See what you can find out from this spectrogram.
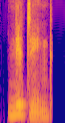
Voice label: "knitting", Indian

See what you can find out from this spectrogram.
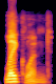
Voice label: "Lakeland", American

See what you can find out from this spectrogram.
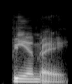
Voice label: "BMA", American

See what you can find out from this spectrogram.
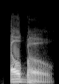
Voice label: "elbow", American

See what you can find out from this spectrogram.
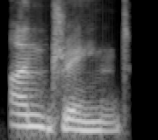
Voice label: "untrained", Indian

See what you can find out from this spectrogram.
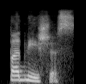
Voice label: "Pugnacious", Indian; Dictionary

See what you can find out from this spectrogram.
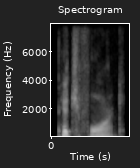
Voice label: "pitchfork", American

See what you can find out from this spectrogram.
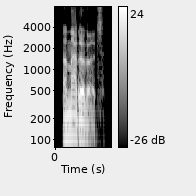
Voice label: "amadavat", British

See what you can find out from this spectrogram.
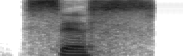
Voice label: "sess", Indian

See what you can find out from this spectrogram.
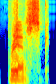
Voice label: "brisk", American

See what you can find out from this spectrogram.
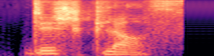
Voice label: "dishcloth", Indian

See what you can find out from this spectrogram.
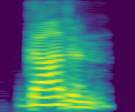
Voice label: "garden", Indian

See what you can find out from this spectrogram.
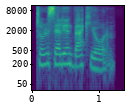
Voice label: "Torricellian vacuum", Indian

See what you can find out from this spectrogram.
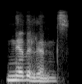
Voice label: "Netherlands", Indian

